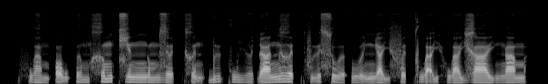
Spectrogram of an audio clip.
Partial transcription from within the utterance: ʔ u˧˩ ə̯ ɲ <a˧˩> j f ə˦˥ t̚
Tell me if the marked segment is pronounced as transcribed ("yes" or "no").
yes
